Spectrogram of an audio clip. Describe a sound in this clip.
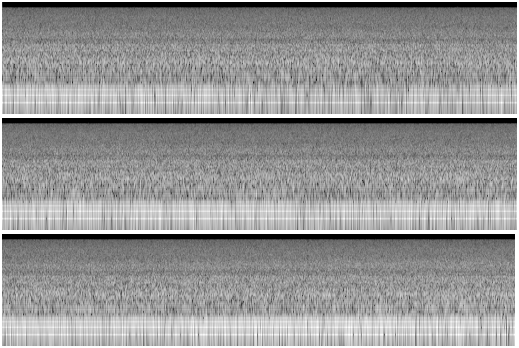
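Airliner wheels rumble over the pavement.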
